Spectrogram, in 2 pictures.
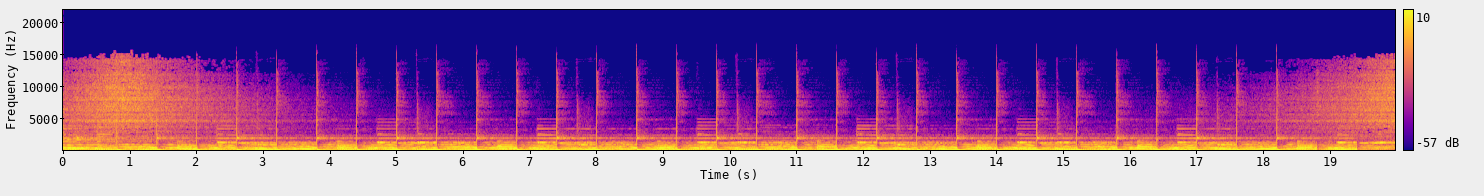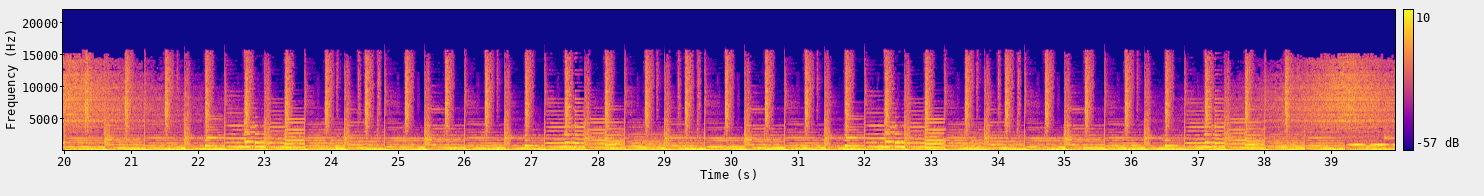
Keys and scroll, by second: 4.3 ctrl+t.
